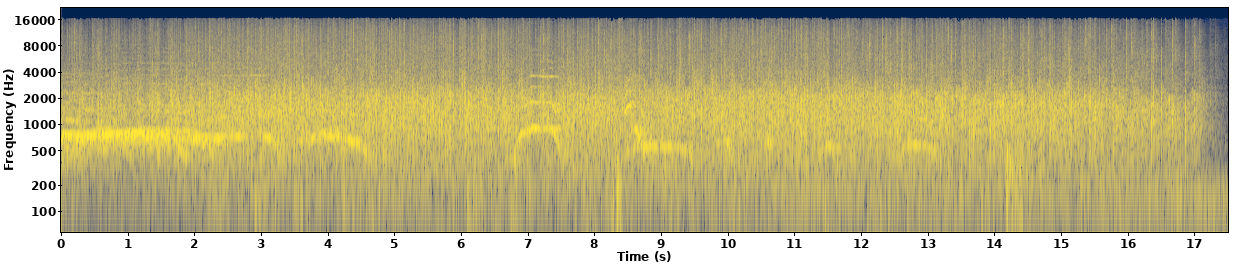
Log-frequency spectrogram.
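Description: A live comedy-show audience claps and cheers to welcome a panel of five guests, sustained heavy applause with scattered whoops over it, lasting about seventeen seconds before fading out quickly at the end.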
